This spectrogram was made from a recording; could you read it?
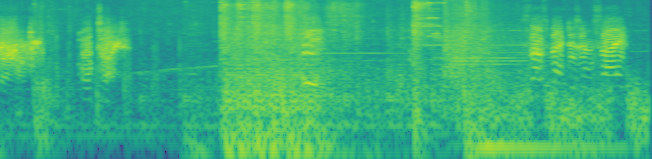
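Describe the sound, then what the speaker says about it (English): Gunfire in the Watch Dogs video game, with broadband bursts and rattling volleys across the clip over a layer of game sound and radio chatter, loud and close. "we've got gunfire here"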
